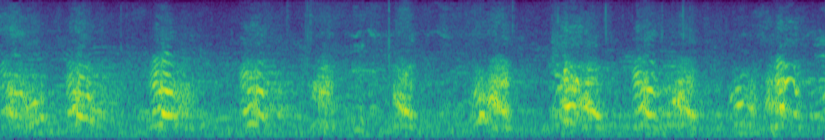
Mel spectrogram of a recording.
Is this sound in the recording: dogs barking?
yes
